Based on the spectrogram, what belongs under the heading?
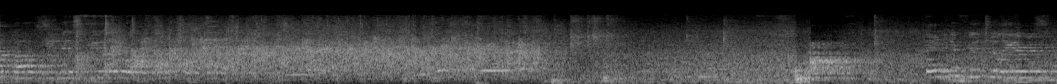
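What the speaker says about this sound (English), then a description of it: "please give a round of applause to this beautiful" An audience at a leadership awards event claps in a steady, dense round of applause that continues for several seconds and then fades slightly near the end.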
